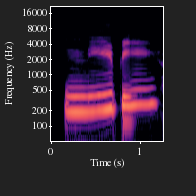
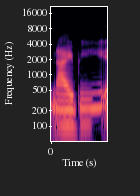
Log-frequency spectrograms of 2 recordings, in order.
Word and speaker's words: Nyby: So Tristan Nyby, hopefully I said that right, Nyby, it's N-Y-B-Y.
